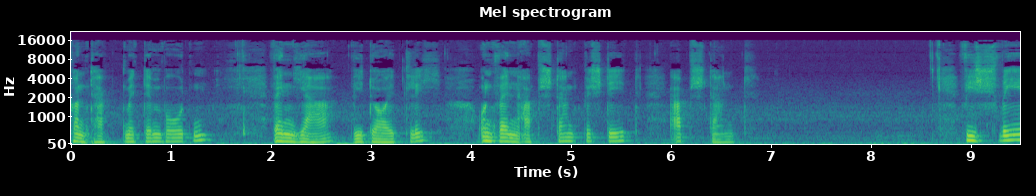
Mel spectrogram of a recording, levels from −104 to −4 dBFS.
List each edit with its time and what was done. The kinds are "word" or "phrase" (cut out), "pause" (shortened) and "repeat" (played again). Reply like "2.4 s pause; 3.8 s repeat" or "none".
4.5 s word; 6.0 s phrase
